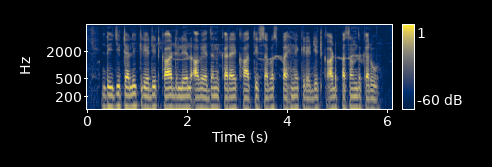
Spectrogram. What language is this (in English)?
Maithili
